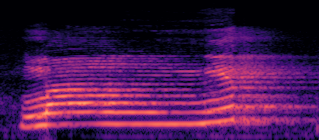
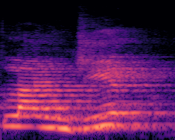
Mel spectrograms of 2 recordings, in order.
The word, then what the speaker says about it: langit: So it is not lanjit, langit, lanjit, langhat. No.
